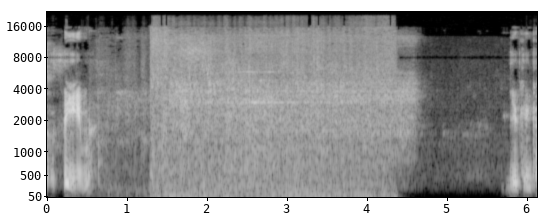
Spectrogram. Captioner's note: sound of some outside noises and shooting laser guns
